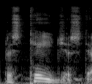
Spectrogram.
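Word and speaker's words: prestigious: その次は、派生語は、プレステージュスってアクセント後ろにあります。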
